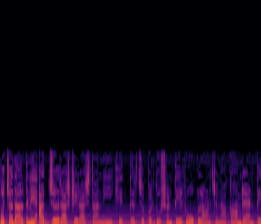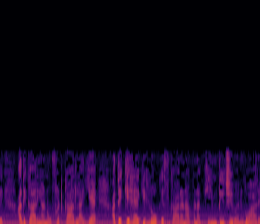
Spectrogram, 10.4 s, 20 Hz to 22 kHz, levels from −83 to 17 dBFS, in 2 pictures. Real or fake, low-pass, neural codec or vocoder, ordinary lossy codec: real; 7.2 kHz; none; none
